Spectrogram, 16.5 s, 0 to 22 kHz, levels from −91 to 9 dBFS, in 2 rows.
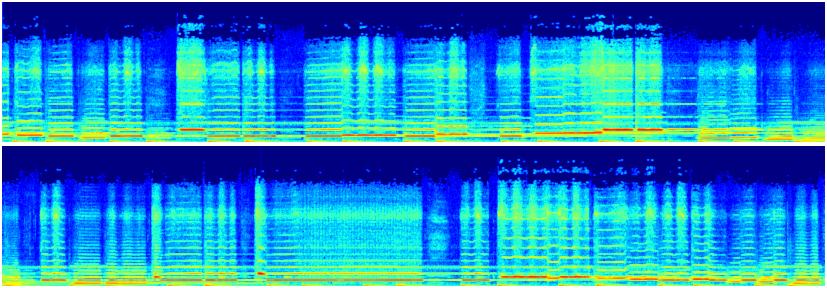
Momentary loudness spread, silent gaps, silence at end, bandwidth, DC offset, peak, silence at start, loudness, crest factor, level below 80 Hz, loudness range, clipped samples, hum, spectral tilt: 12 LU; none; 0 s; 17.5 kHz; under 0.1%; 0 dBFS; 0 s; -12 LUFS; 14 dB; -30 dBFS; 6 LU; under 0.1%; none; -2.5 dB/octave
